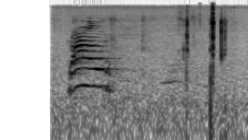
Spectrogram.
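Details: Indoor pet cat meowing as if asking to be petted: one short, clear harmonic meow that rises then falls, followed by faint room sounds and a few soft clicks.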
